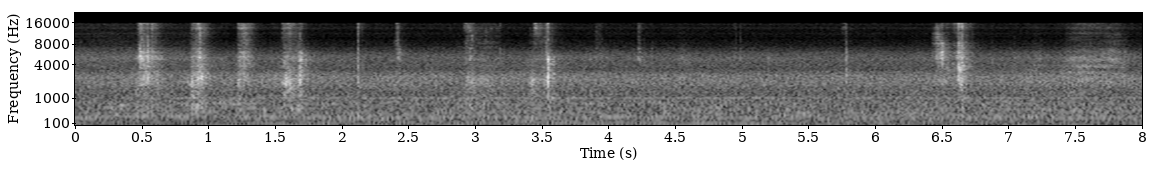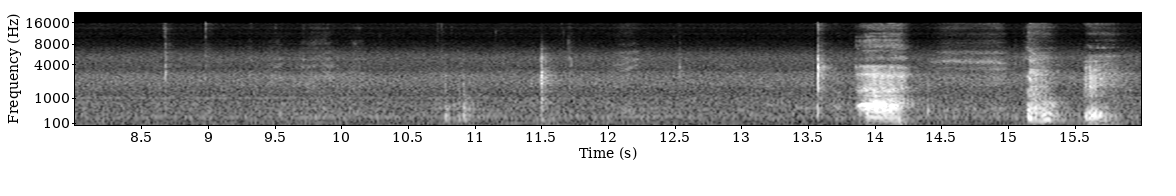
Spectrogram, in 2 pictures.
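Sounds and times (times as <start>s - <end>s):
person chewing and lip smacking: 0.4s - 4.4s, 5.7s - 6.8s.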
